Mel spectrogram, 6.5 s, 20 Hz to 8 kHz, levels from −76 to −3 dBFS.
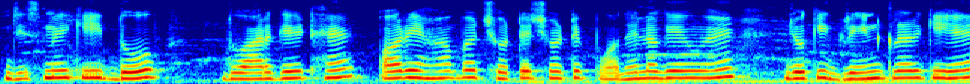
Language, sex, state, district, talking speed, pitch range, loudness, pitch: Hindi, female, Jharkhand, Ranchi, 195 wpm, 230-255 Hz, -15 LUFS, 245 Hz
